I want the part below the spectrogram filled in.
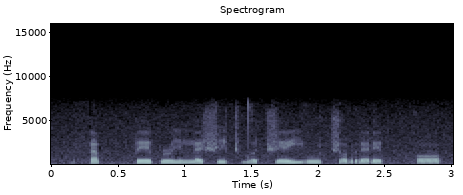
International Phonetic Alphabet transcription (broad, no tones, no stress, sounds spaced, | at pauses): θ a pː e p ɹ i n ɛ ʃ i t͡ʃ d ɤ t͡ʃ e j u t͡ʃ ɔ r ɛ ɾ e p kː ɔ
